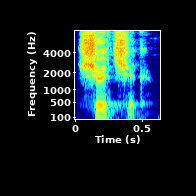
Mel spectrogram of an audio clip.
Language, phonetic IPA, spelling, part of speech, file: Russian, [ˈɕːɵt͡ɕːɪk], счётчик, noun, Ru-счётчик.ogg
- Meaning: 1. counter, meter 2. calculator, computer (person)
